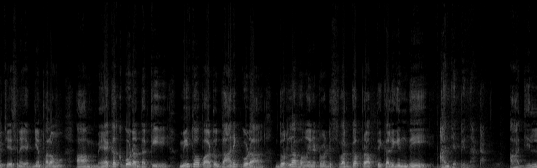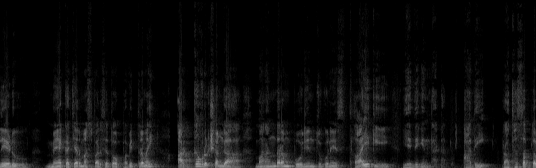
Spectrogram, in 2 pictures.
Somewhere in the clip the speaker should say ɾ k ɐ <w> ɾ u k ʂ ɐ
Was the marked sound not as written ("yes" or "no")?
yes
